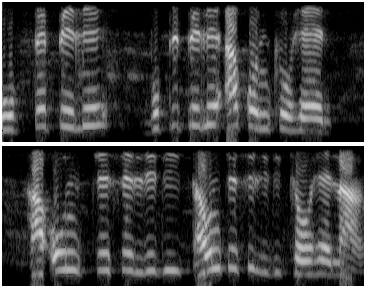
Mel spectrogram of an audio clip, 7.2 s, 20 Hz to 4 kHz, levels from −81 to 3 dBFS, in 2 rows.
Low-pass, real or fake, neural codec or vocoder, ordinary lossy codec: 3.6 kHz; real; none; none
